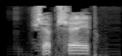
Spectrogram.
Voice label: "shipshape", English; adjectives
